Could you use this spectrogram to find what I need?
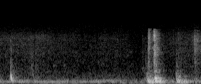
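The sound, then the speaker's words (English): A door being opened inside a house, heard as a short, solid clunk followed closely by a second softer thump over a low, steady hum. “Now, just be quiet a moment, baby. Wait till he opens the door.”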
